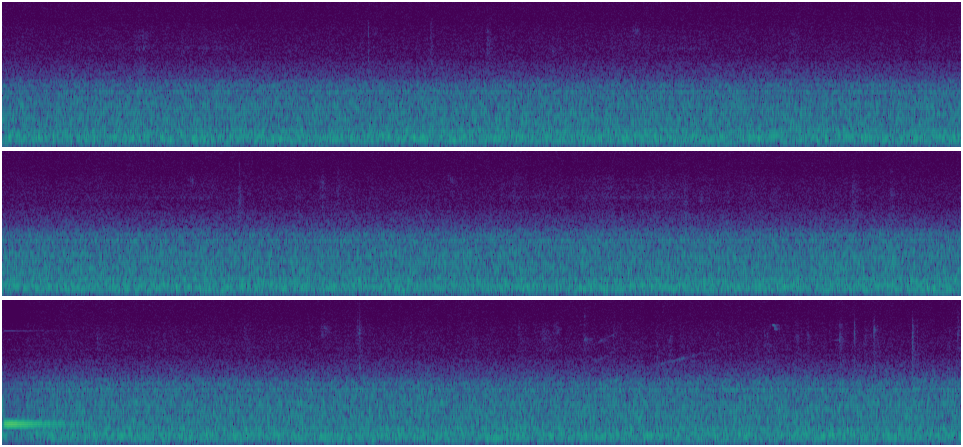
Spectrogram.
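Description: Airliner cabin noise at cruise: a steady, even rush of engine and airflow noise through the fuselage with a faint steady hum. About two-thirds of the way through, one brief tone sounds.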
